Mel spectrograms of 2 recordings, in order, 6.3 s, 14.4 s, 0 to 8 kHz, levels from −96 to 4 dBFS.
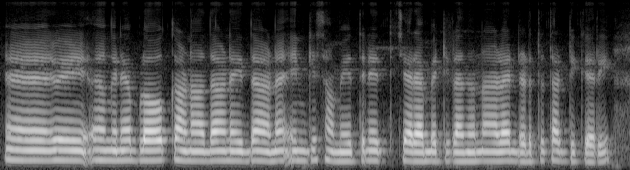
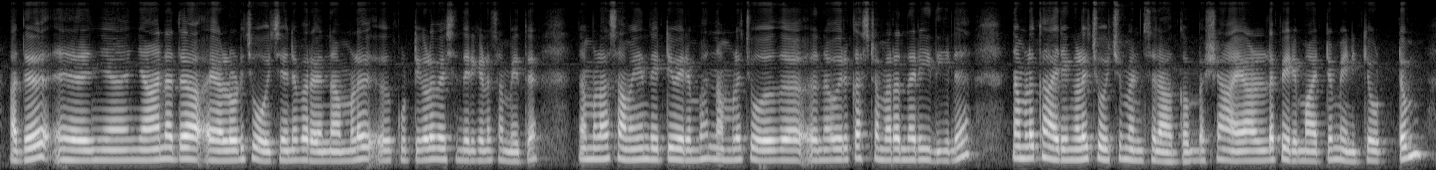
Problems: none marked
